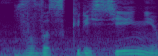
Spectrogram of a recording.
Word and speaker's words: в воскресенье: Notice the long v sound at the beginning.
